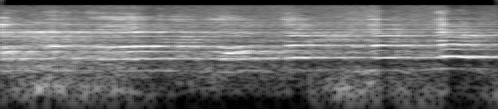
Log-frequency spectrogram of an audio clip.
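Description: A congregation reciting salawat aloud together, many voices drawn out in long held tones.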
